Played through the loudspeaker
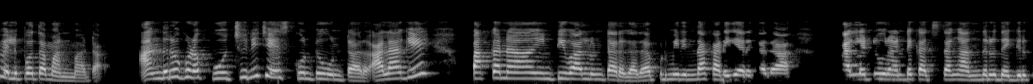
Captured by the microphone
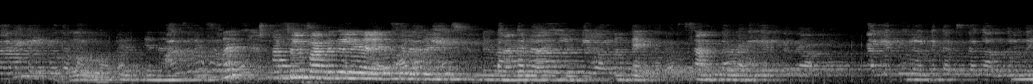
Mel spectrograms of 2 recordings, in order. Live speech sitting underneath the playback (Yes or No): No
